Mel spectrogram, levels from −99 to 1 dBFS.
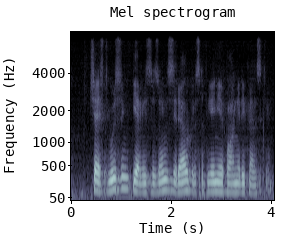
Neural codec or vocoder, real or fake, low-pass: codec, 24 kHz, 0.9 kbps, WavTokenizer, small release; fake; 7.2 kHz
